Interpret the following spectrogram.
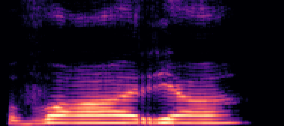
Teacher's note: М'який приголосний р перед буквою я.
